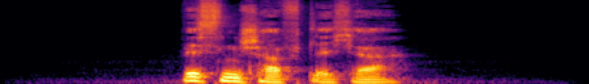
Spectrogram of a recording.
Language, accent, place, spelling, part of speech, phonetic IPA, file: German, Germany, Berlin, wissenschaftlicher, adjective, [ˈvɪsn̩ʃaftlɪçɐ], De-wissenschaftlicher.ogg
- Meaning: 1. comparative degree of wissenschaftlich 2. inflection of wissenschaftlich: strong/mixed nominative masculine singular 3. inflection of wissenschaftlich: strong genitive/dative feminine singular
